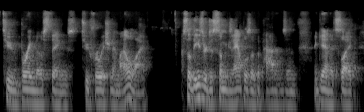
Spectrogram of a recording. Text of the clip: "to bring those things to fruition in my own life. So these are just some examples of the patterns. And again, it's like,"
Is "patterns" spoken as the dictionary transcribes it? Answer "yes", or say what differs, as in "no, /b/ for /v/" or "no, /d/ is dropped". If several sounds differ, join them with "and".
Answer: yes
